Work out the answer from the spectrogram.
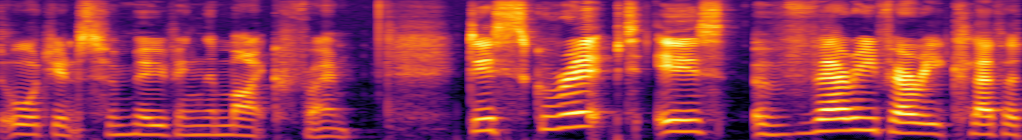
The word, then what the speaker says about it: Descript: how to spell it so it's like describe but instead of b e at the end it's p for Papa and T for tango I'll just move my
